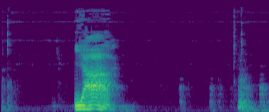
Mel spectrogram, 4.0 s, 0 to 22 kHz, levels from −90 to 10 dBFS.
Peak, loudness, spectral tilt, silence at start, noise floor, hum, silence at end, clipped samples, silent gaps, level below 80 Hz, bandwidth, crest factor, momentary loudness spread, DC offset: -2 dBFS; -15 LUFS; -7 dB/octave; 1.1 s; -76 dBFS; none; 0.35 s; under 0.1%; none; -54 dBFS; 15.5 kHz; 20 dB; 23 LU; under 0.1%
